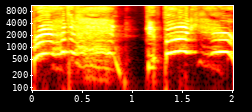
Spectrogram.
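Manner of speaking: high, loud, panicked scream.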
